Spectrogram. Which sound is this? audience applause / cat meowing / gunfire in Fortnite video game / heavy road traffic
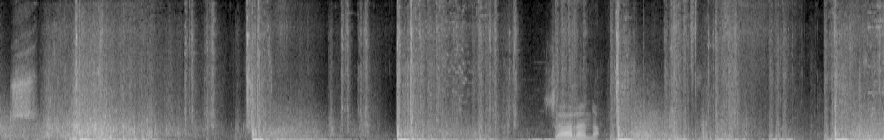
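gunfire in Fortnite video game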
